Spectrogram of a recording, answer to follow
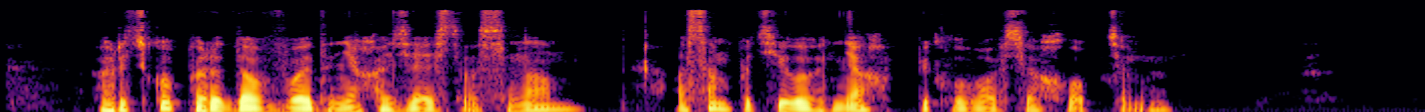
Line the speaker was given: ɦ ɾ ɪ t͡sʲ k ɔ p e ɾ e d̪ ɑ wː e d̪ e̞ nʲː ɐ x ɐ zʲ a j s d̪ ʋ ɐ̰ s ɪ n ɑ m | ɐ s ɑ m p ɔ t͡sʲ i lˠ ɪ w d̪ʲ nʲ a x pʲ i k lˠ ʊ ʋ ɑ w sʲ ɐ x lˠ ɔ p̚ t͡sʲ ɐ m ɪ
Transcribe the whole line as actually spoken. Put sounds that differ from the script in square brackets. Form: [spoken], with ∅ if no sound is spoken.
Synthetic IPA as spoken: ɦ ɾ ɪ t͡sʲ k ɔ p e ɾ e d̪ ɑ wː [ɛ] d̪ e̞ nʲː ɐ x ɐ zʲ a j s [t̪] ʋ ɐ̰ s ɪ n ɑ m | ɐ s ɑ m p ɔ t͡sʲ i lˠ ɪ [ɣ] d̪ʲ nʲ a x pʲ i k lˠ ʊ ʋ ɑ w sʲ ɐ x lˠ ɔ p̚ t͡sʲ ɐ m ɪ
